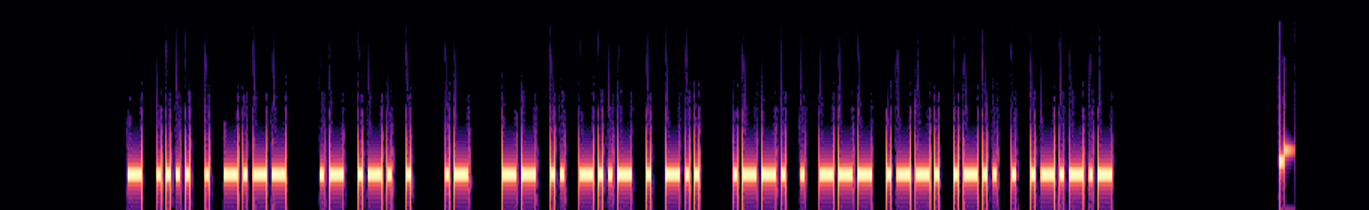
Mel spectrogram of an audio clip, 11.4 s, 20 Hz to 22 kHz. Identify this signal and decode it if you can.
Morse code, heard as a keyed tone, about 30 wpm, 700 Hz. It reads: THEY ARE A MIXED PEOPLE.
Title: Sentences from Top 1500 Words 30wpm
